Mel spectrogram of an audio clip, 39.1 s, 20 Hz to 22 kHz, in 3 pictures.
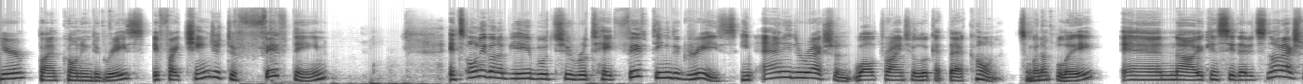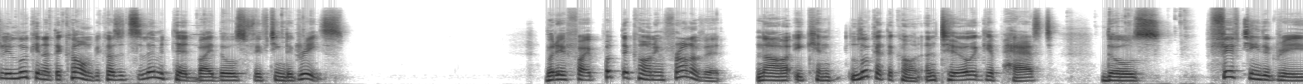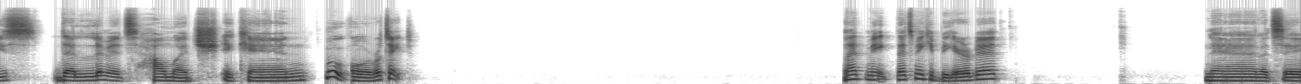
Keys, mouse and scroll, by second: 0.9 click, 2.3 KP_1, 2.3 KP_5, 2.6 KP_Enter, 10.3 click, 13.1-14.2 right drag, 13.2-16.0 typing, 14.2 click, 14.2 right click, 14.4 click, 14.5 right click, 15.4 right click, 17.4-23.6 right drag, 23.8-25.0 typing, 23.9 right click, 24.7 click, 26.3-28.0 drag, 28.6 click, 30.4-33.9 drag, 36.0 click, 37.1 click.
